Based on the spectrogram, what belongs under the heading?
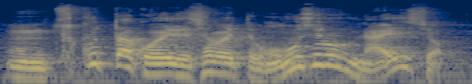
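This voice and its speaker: A man with a gravelly voice and a Kansai Japanese accent, chatting casually and unaffectedly to listeners as a radio host. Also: fairly high pitch, wildly swooping pitch, fast talker, faint music behind. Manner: natural unaffected delivery, chatty, with frequent sentence-final "ne". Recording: roomy echo, faint background noise.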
